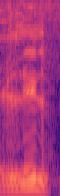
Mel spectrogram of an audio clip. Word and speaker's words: Lil Louis: Alors, c'est le nom de la chanson, la musique dure plus de 9 minutes, quasiment 10, c'est Lil Louis. Alors, moi je vais l'appeler, je vais le prononcer à la française, c'est Lil, oui.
